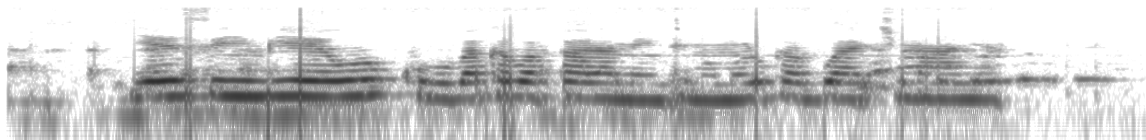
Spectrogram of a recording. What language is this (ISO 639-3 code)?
lug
